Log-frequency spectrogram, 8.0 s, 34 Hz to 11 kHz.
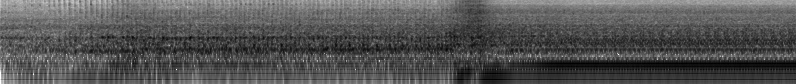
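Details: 1965 Gardner 6LXB 180 six-cylinder marine diesel on a test stand after rebuild following failure at 80 hours since a previous overhaul: first test run, settles into a steady, even low rumble with no knocks or misses; normal running.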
